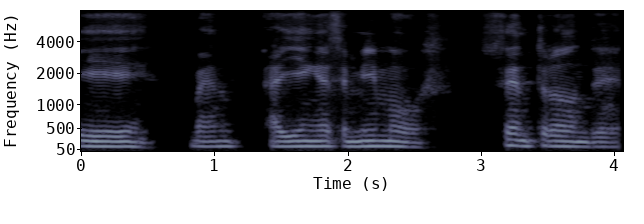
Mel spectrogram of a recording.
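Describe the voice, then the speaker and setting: Very slowly, a man speaks at a fairly low pitch. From Honduras, Copán Ruinas. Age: 70s. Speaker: physician. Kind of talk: presentation. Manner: halting.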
